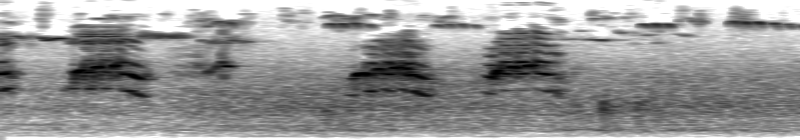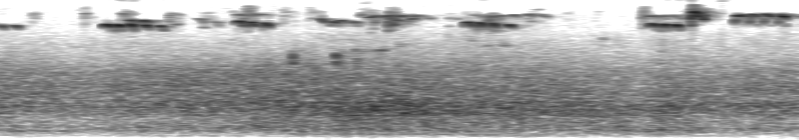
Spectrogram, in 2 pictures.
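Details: Red-crowned amazon in Pasadena in the early morning, giving three harsh, grating squawks in quick succession, then falling quiet while thin, high chirps of other birds continue.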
